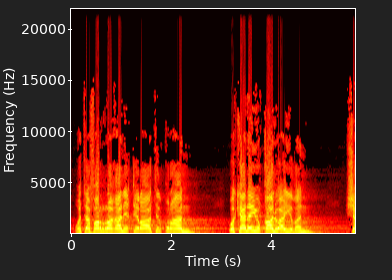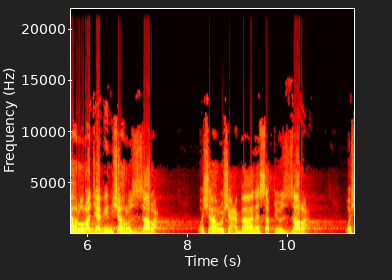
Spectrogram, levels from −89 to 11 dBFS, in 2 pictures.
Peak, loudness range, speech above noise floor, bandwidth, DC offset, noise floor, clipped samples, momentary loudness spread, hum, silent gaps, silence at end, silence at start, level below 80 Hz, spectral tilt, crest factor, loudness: 0 dBFS; 3 LU; 30 dB; 15.5 kHz; under 0.1%; -40 dBFS; 1%; 13 LU; none; none; 0 s; 0.1 s; -52 dBFS; -3.5 dB/octave; 12 dB; -11 LUFS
